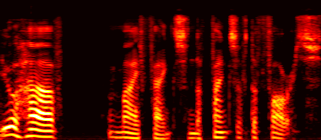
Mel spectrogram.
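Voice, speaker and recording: A put-on character voice comes through loud and booming. The pace is fairly slow. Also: man. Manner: comforting, warm.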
